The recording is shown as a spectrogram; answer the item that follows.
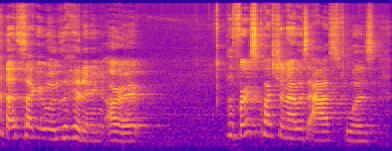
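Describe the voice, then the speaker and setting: A woman's voice: fairly high pitch, animated, normal speed, pushed and bright. An American woman chatting casually to camera and swearing, her mouth burning from spicy food. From Illinois, United States. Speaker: YouTuber host. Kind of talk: casual chat to camera during a food challenge Q&A. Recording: echoey room, light background noise.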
